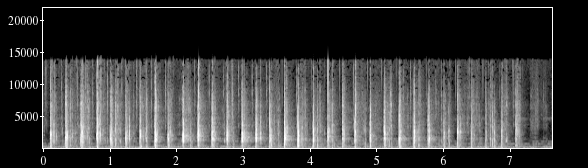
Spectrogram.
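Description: A thick deck of cards is shuffled in a steady run of quick, crisp slaps and flicks, about four per second, fairly loud, with no talking.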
